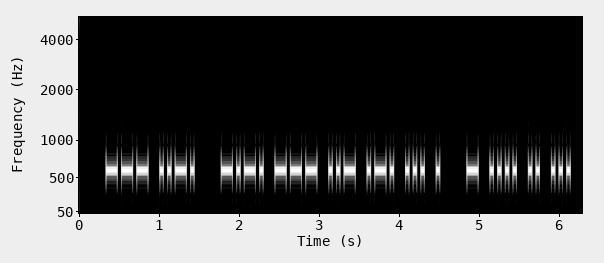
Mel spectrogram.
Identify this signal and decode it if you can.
Morse code, heard as a keyed tone, about 25 wpm, 600 Hz. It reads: OF COURSE THIS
